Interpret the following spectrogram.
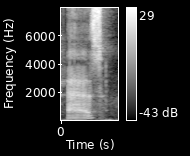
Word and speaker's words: et: The word and in French, it is called eta. A. We don't pronounce T.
